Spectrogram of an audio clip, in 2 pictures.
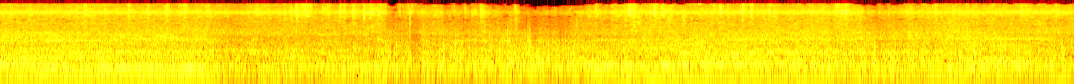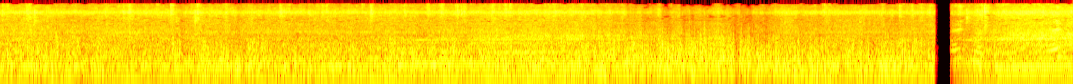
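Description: A small engine drones steadily as a vehicle drives along.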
